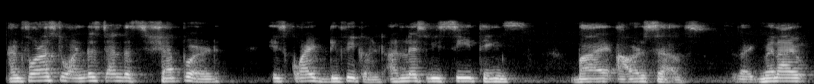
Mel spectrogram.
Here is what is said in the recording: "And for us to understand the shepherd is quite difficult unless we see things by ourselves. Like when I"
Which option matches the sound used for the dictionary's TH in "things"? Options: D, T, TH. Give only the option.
T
